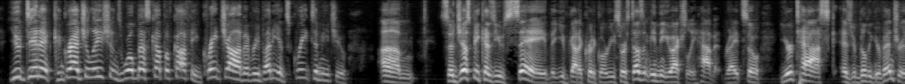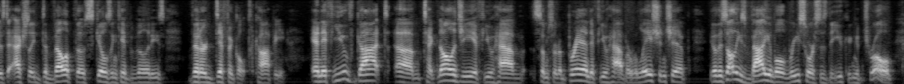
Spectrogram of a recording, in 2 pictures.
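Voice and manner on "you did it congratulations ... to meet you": very high, mild mock yell of joy. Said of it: "He starts screaming".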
